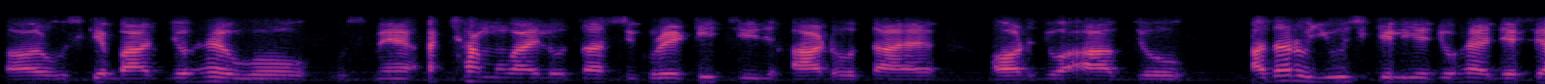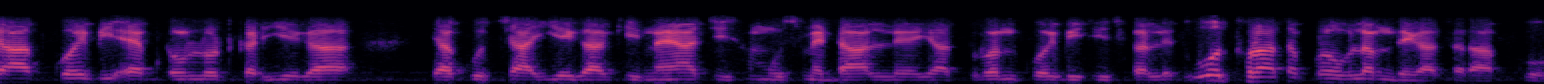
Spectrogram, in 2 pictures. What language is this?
Urdu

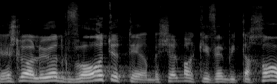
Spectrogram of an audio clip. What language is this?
Hebrew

